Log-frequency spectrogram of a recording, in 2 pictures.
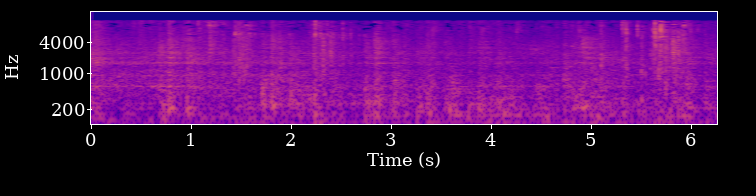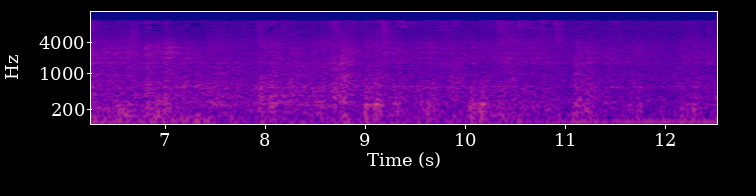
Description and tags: suburban train 3
Moscow region suburban train. Old wagon interior.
